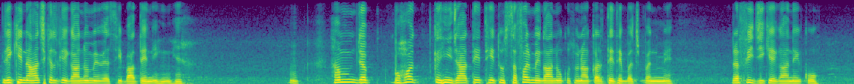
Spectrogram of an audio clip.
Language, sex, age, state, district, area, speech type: Urdu, female, 18-30, Bihar, Darbhanga, rural, spontaneous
